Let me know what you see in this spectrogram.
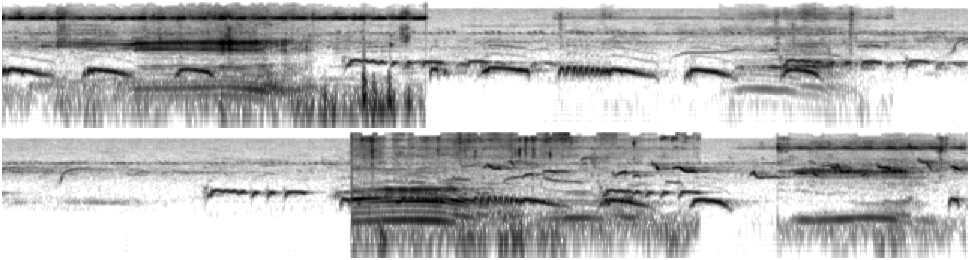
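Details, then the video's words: Two loud, drawn-out moos from hungry cows near rice fields in a rural village, separated by a quieter stretch filled with steady, repeated bird chirps and cooing. "The sound of hungry cows mooing towards the vast rice fields"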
